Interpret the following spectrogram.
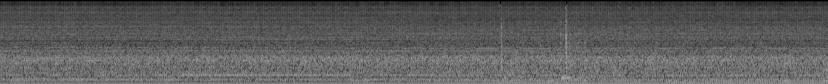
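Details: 2002 Honda Civic 1.7 L after alternator replacement, idling with charging at 14.3 V: smooth, steady hum with no knocks, squeals or whine; healthy idle.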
